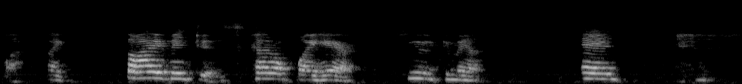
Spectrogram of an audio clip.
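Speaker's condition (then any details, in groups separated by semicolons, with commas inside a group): Multiple sclerosis; secondary progressive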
